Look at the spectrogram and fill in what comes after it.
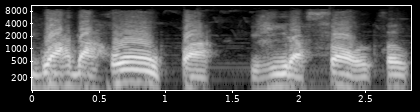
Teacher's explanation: So these compound words, they have the stressed syllable on the second word.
